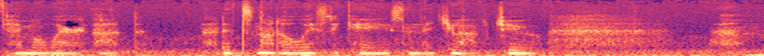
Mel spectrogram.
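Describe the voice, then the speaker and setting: Soft-spoken and relaxed in tone, the speech goes at a fairly slow pace with long, frequent pauses over noticeable background noise. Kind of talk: ASMR ramble, casual talk to camera. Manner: soft-spoken, relaxed.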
